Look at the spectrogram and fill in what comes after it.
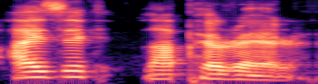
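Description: The name is said with an English pronunciation. "I'm going to go with a pronunciation I think I can hit pretty close to"

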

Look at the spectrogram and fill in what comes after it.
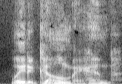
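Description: It sounds genuinely happy for the listener.

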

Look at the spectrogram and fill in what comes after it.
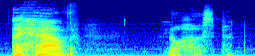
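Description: The voice sounds quiet and ashamed. She is embarrassed about her life. "Was it shame? Did she hang her head?"

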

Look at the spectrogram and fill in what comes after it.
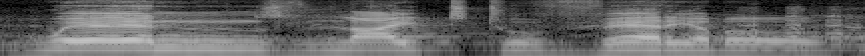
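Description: It is said tragically, like a catastrophe.

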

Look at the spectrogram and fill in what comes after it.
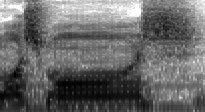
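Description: It is drawn out and sounds playful.

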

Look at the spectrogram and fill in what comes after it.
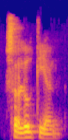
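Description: It is read with Spanish letter sounds. "como si fuera española"

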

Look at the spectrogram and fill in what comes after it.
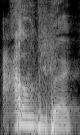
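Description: It is said in a put-on movie accent.

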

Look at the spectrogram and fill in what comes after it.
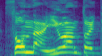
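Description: It sounds clearly angry.

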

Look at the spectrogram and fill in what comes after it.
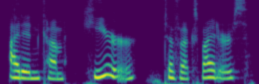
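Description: The word "here" carries the strongest stress. I do that elsewhere, not in this place. "I fuck spiders at other times, in more suitable places"

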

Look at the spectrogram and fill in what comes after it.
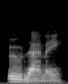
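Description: The name is said in a Hawaiian way. "a lot of the actual Hawaiians were saying Ulani"

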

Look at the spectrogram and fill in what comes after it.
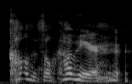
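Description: The line is said in a loud yell. The remark was impossible to miss. "he just literally yelled"

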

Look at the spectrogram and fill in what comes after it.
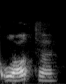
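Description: It is said in a British accent.

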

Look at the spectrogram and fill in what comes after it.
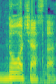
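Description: It is said in a strong Boston accent. The speaker calls it right. "It's Dorchester. Like you got to give it that little oomph"

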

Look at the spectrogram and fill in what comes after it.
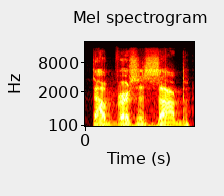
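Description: A deep, growling, monstrous put-on voice. An impression of the monster character. The speaker calls it right. "Okay, do it in a Venom voice"

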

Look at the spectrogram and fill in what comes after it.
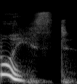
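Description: It is said in a high voice.

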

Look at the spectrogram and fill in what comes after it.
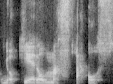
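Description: It is said with exaggerated native-like Spanish sounds. The speaker is trying hard to sound native. "really trying to sound like the native"

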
